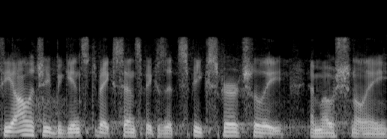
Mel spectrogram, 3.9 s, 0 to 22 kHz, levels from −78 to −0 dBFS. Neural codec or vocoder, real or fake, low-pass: vocoder, 22.05 kHz, 80 mel bands, WaveNeXt; fake; 7.2 kHz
